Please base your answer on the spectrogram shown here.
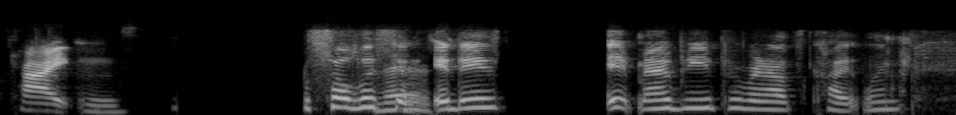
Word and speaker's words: chitin: said that it's pronounced chitin. So It listen, is. it might be pronounced Kitelin, but when Brittany said it, she called it Chitlin, and then we went to I did Chitlin.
